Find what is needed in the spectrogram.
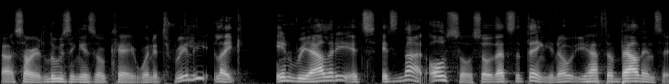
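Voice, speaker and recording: This man speaks with a non-native accent. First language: not English. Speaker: trading educator. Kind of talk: live webinar talk. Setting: live online webinar. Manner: halting.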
